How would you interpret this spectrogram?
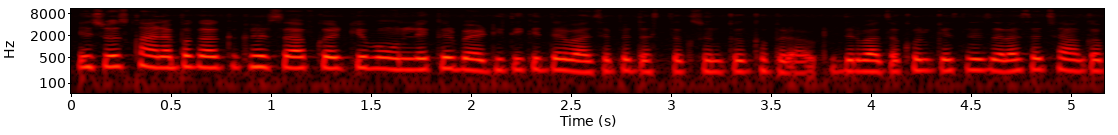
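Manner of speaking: ordinary delivery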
